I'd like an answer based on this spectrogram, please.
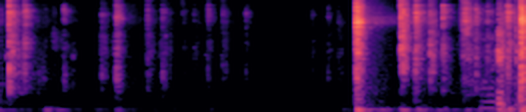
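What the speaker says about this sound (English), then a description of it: "So we can come in with a question, type in the text" Keystrokes on a computer keyboard while entering text into a chatbot builder: sparse, light clicks at first, then a pause, followed by a faster, louder burst of typing near the end, with no talking.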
